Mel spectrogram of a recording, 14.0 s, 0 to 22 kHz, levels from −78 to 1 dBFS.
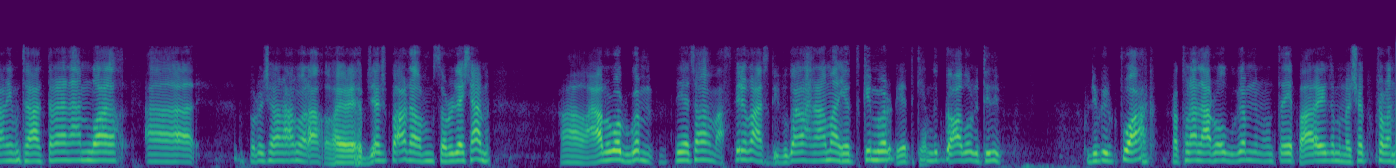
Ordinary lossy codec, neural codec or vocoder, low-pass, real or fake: Opus, 32 kbps; codec, 16 kHz in and 24 kHz out, 0.4 kbps, LongCat-Audio-Codec, four codebook decoder; 7.2 kHz; fake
